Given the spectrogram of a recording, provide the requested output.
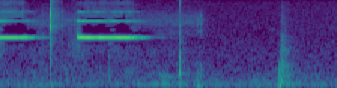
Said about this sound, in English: you hear the ringing fire alarm sounds and react accordingly to stop the fire.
